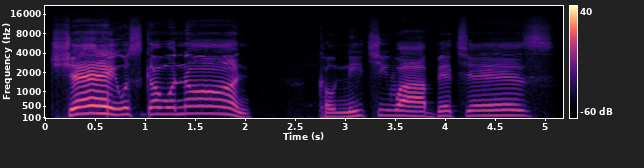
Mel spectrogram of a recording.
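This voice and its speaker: A man's voice: sits high, steady tone, very slow, fairly bright tone, smooth, no room sound, clean studio sound. A man hosting a livestream, chatting casually and slangily as he greets viewers by name. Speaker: livestream host of music reaction show.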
